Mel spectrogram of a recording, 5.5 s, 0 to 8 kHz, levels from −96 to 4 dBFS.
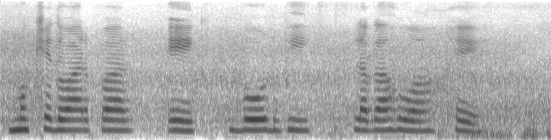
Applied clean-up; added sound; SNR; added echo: none; none; none; none.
